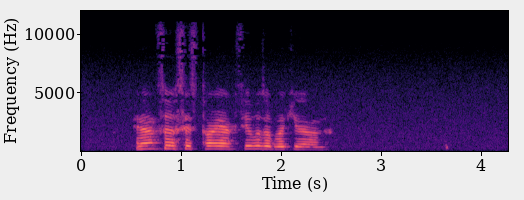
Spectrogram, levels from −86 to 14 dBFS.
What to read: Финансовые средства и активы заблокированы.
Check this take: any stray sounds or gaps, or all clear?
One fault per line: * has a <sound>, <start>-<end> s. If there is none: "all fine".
all fine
